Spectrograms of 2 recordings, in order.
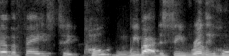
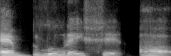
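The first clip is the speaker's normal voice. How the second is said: ordinary talk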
